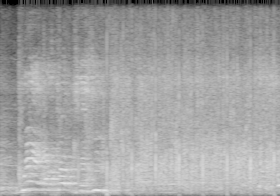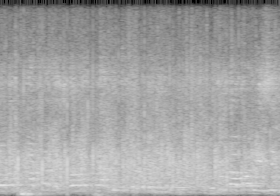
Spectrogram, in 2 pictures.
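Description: A church congregation claps and cheers in praise of Jesus, sustained loud applause filling the room throughout, with a voice rising over it at the start.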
